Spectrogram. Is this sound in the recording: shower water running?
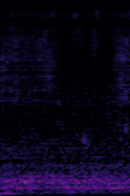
yes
